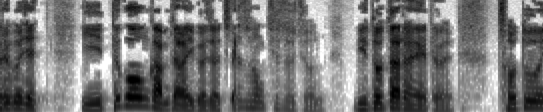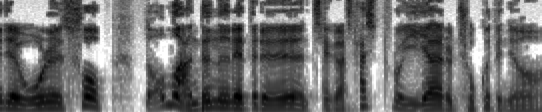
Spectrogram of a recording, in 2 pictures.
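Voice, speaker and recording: A man talks at a very fast pace, with a fairly high pitch and a dark, mellow tone. The sound is dry and close with no echo against a quiet background. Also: lively intonation. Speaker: teacher giving teacher training. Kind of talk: online training lecture. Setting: video call. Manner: hesitant fillers.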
